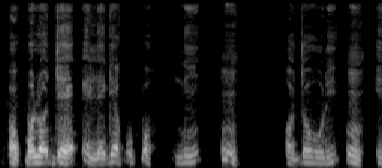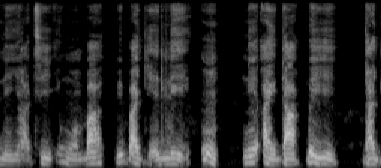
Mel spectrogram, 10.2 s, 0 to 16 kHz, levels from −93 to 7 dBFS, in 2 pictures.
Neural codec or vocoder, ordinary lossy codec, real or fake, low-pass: vocoder, 44.1 kHz, 128 mel bands every 512 samples, BigVGAN v2; none; fake; 14.4 kHz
